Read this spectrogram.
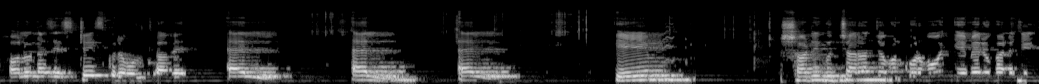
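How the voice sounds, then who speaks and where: A Bangladeshi man teaches English letters, slowly repeating each sound as a drill. His voice is dark and mellow, and it rings out in a roomy hall with a long reverb. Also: sits high. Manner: slow, repeats words several times for drill. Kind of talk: lecture on pronunciation.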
